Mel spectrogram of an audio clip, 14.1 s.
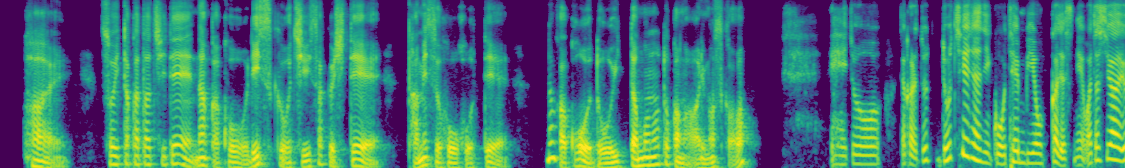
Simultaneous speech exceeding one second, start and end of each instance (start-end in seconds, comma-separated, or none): none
